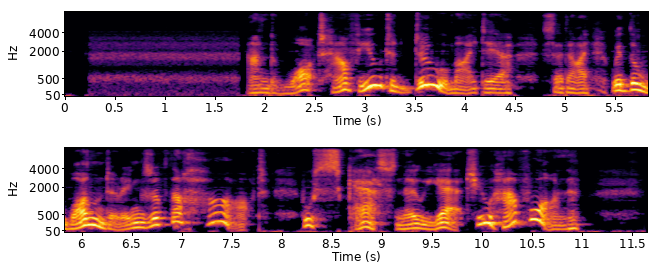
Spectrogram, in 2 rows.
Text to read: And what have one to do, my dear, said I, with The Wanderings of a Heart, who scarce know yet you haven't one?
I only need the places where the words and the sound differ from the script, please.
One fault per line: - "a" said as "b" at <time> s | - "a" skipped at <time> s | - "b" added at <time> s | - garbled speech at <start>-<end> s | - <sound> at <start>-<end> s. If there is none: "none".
- "one" said as "you" at 3.0 s
- "a" said as "the" at 6.9 s
- "haven't" said as "have" at 10.1 s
